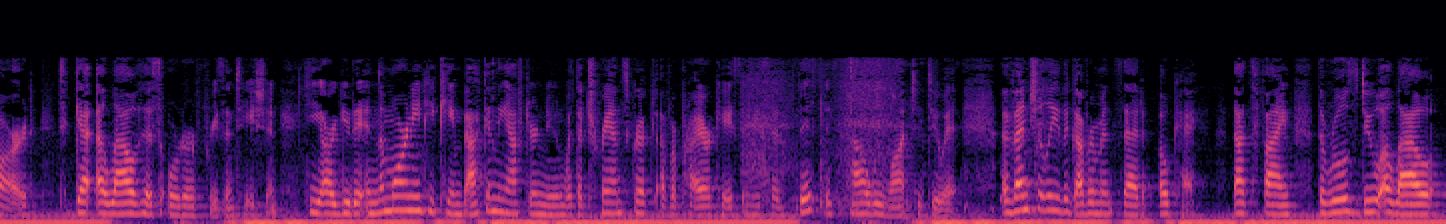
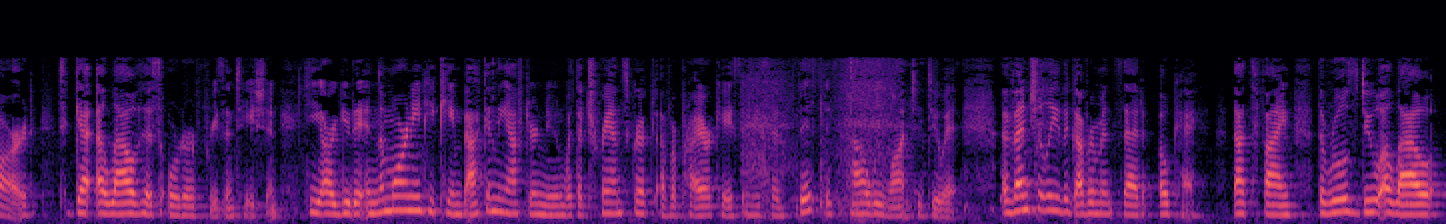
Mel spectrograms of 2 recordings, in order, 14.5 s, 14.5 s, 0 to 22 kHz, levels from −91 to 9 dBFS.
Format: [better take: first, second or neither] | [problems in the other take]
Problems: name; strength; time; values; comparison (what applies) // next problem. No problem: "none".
second | background sound (Growling); 4 dB below the speech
